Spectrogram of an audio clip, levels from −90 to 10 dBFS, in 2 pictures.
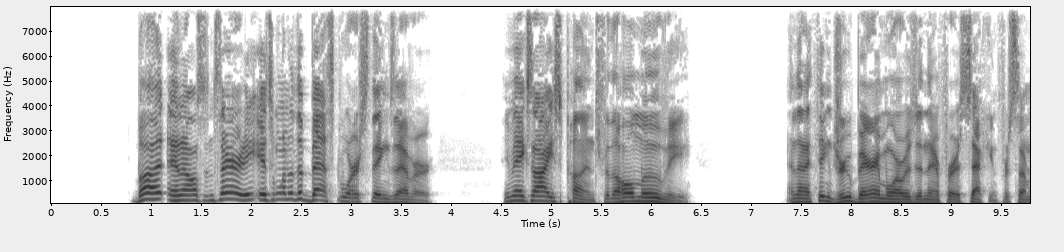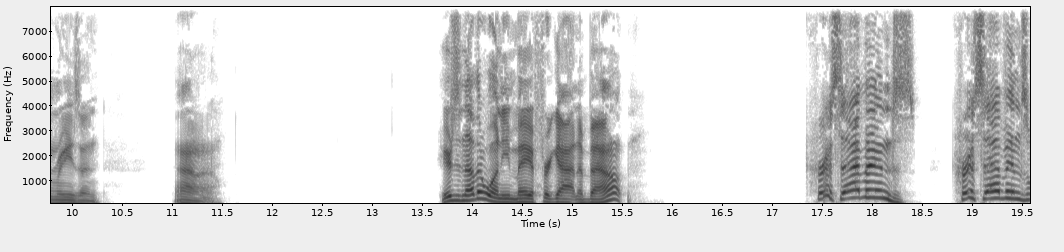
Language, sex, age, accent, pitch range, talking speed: English, male, 40-59, American, 125-180 Hz, 155 wpm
